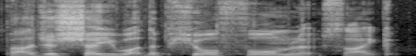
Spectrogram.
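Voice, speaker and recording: A man's voice: on the high side, sing-song, brisk, a bit bright, slight background noise. A British man talking casually to viewers as he eats sour candy in a taste-test vlog. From United Kingdom. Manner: eating sour candy while talking, reacting to the sourness. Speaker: host of a taste-test video.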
